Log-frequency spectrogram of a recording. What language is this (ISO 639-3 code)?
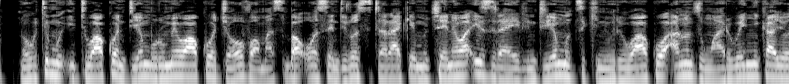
sna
